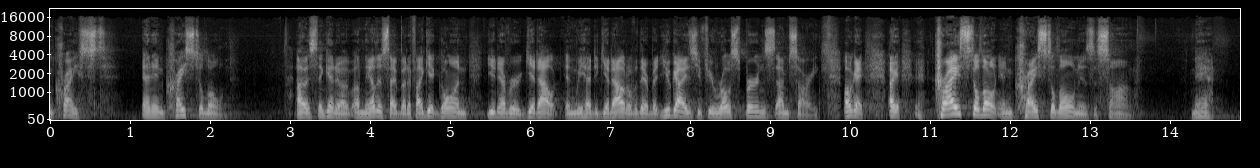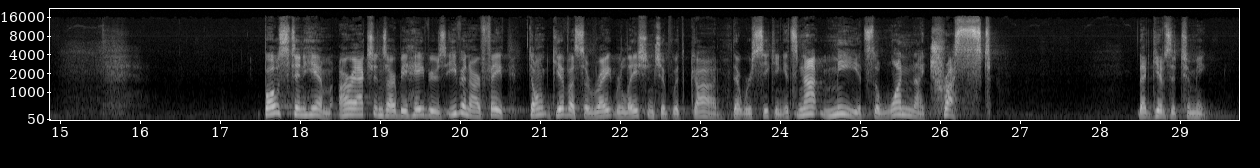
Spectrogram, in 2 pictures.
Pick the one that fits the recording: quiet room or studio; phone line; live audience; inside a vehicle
live audience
